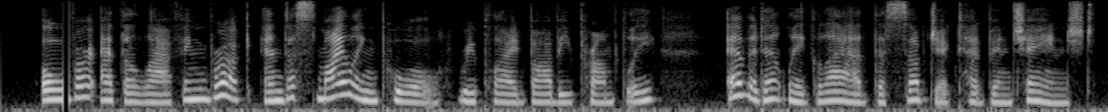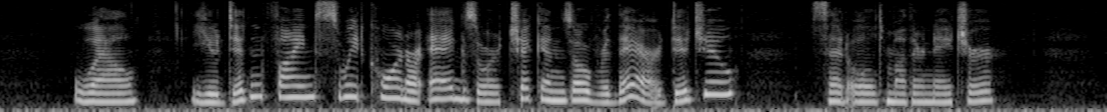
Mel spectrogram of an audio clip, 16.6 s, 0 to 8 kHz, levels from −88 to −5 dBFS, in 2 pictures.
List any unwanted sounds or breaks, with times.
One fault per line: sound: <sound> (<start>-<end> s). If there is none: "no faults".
sound: dropout (0.5-0.5 s)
